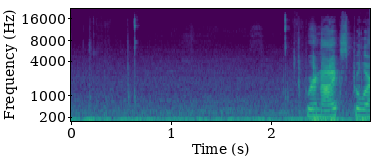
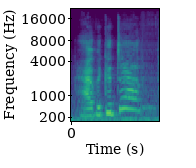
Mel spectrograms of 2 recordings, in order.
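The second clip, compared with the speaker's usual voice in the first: higher bright clerk slip; customer service voice; 5 semitones higher than usual. Retold or imitated. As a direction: cheerfully blurt the wrong word. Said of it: "I'd just be like".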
